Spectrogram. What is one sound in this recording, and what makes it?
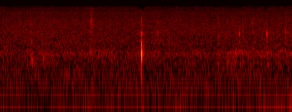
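A golf club taps a ball with a sharp click.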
